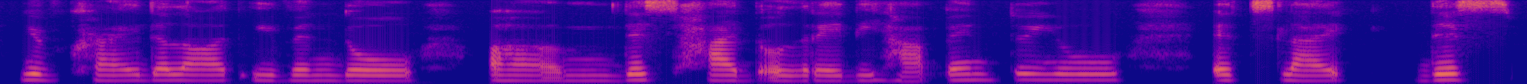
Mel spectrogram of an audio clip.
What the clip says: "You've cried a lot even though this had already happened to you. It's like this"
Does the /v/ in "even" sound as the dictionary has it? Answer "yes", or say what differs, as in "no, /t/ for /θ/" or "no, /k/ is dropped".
yes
